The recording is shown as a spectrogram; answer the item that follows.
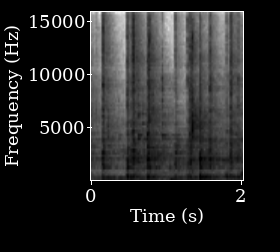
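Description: Popcorn popping in a lidded pot on a gas stove: irregular sharp pops, several a second, against the lid and pot.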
